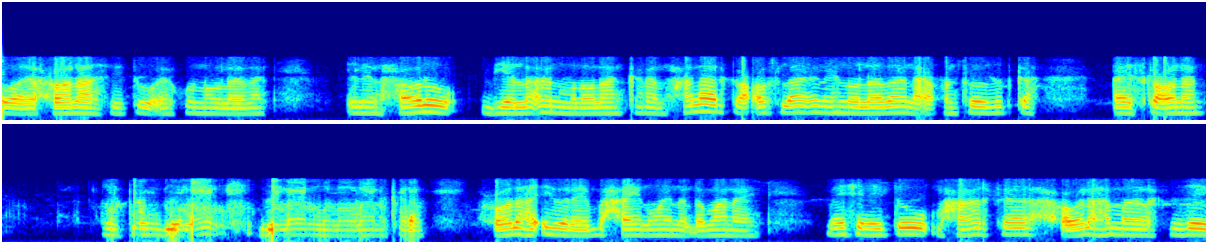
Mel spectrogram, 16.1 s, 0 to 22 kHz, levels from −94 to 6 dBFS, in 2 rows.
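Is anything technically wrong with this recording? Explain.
Yes. From 8.72 to 11.11 s a codec payload misread occurs: the G.726 code words arrive with their bit order reversed, so the decoder builds harsh distortion that buries the speech. Unlike low-bitrate G.726 hiss, this starts and stops abruptly; the surrounding 32 kbit/s telephone-band audio carries only light codec grain.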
